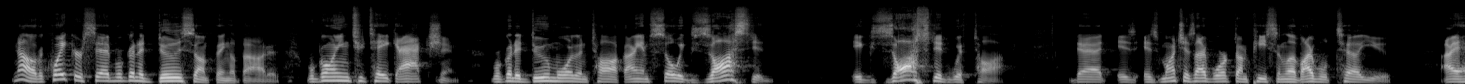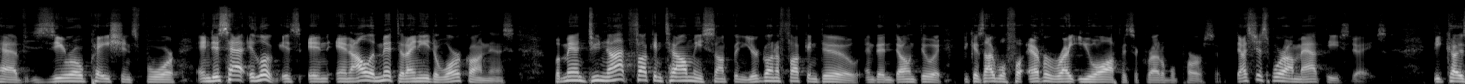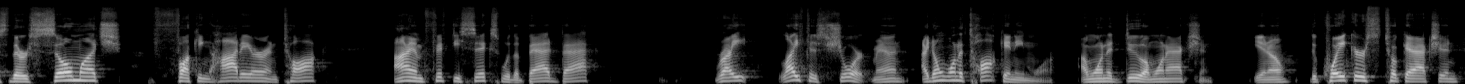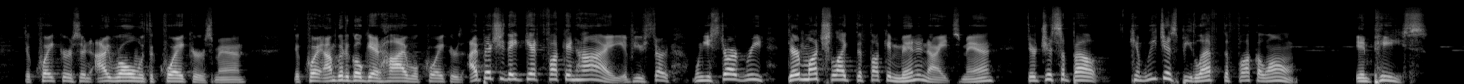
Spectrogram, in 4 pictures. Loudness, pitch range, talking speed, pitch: -21 LUFS, 125-180 Hz, 200 wpm, 150 Hz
